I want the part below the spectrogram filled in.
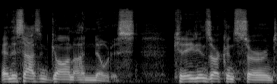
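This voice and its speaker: A man talks with ordinary pitch variation. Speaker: business association executive. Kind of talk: parliamentary committee testimony. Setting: parliamentary committee hearing with interpretation. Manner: fast.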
